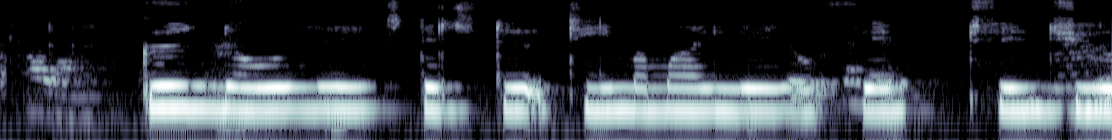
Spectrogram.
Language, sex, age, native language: Icelandic, male, 11, Vietnamese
